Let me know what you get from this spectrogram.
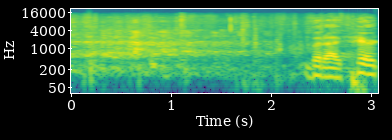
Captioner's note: laughter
